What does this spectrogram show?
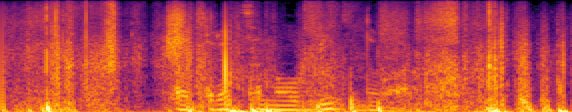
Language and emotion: Russian, neutral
